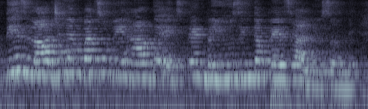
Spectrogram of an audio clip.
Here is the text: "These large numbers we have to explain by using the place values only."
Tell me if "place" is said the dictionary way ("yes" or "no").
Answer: no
